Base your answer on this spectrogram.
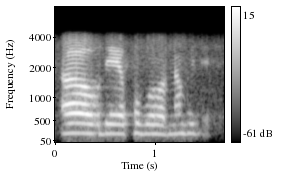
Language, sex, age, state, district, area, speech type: Bodo, female, 30-45, Assam, Kokrajhar, rural, conversation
